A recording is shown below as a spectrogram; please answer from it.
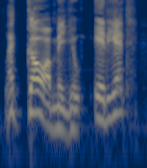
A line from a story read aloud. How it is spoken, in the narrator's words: He cried out furiously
